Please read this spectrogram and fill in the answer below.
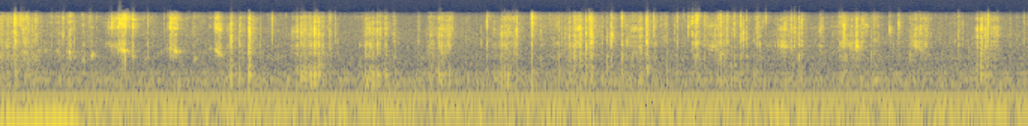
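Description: A person biting and chewing a crunchy snack close to the microphone, with crisp, irregular crunches several times a second.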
